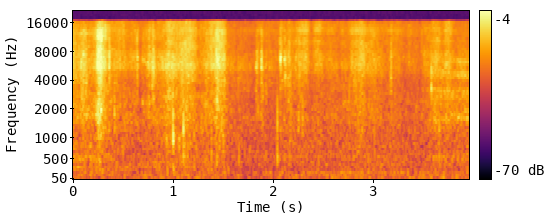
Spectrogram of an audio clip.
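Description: Steady footsteps crunch along outdoors at a walking pace as people walk over toward a bird that has landed on tree branches, with a constant wash of wind or ambient noise underneath and no voices.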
